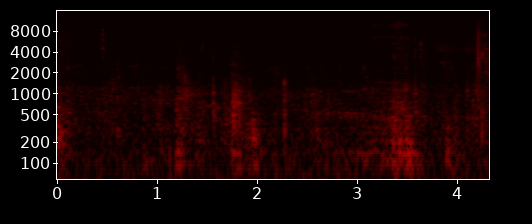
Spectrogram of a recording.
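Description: Near silence, with a few faint clicks and knocks as the VW California Coast's tailgate is unlatched and lifted open.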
